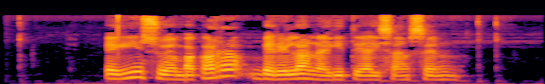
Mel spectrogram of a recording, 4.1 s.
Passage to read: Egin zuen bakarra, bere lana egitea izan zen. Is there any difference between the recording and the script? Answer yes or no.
no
